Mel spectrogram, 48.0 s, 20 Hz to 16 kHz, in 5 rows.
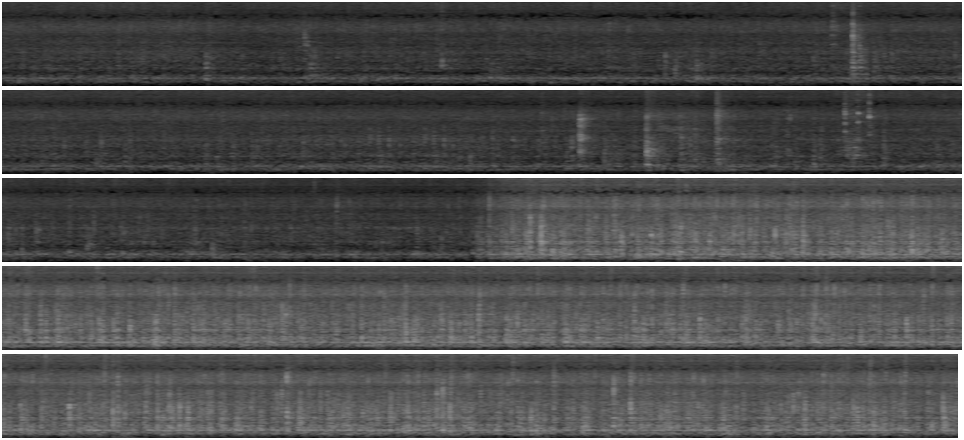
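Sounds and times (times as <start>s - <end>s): water boiling and bubbling: 0.0s - 47.9s
stove clicks: 18.0s - 18.5s.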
